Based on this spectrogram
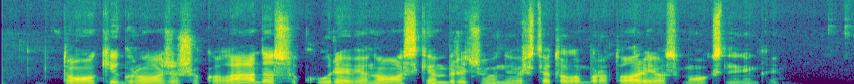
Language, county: Lithuanian, Vilnius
